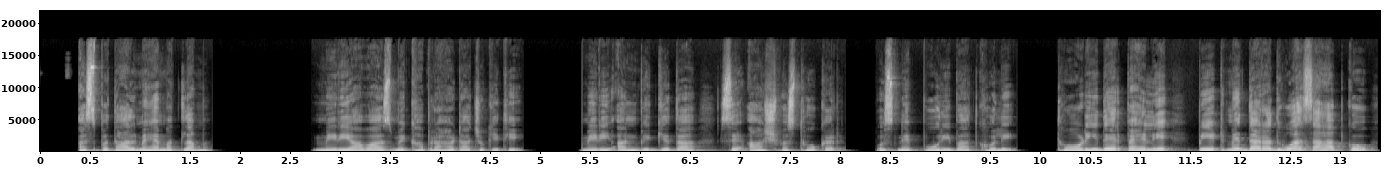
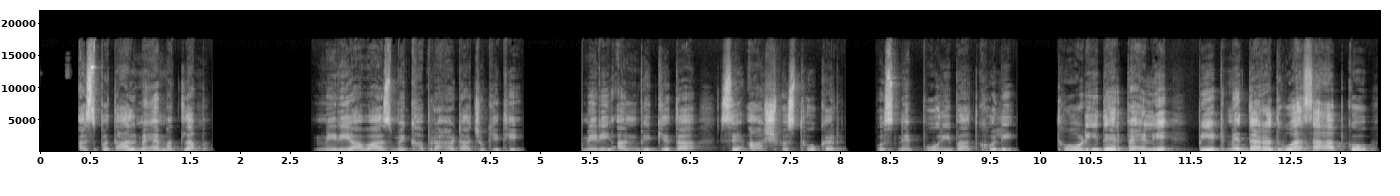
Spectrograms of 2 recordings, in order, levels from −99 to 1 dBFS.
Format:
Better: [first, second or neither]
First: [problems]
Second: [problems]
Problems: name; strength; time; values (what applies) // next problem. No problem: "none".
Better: first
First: none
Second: thin; very; fading below 300 Hz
